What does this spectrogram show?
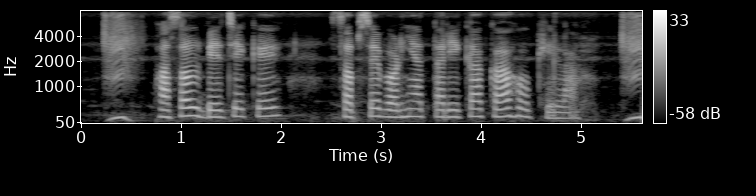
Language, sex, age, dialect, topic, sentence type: Bhojpuri, female, 31-35, Western, agriculture, question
